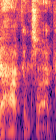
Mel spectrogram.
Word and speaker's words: Hackensack: Because, I mean, the people who grew up in Hackensack have to... Did I say it right? – Yeah, Hackensack. Yeah.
